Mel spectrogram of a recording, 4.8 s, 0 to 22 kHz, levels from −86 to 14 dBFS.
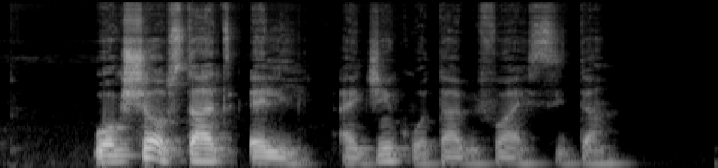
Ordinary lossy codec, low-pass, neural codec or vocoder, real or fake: none; none; none; real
